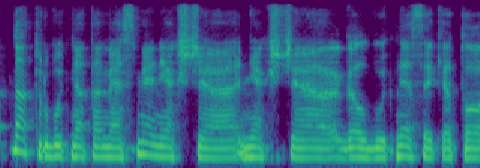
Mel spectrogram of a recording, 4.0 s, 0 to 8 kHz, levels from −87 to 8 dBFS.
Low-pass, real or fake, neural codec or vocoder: 7.2 kHz; fake; codec, 16 kHz, 16 kbps, FreqCodec, smaller model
